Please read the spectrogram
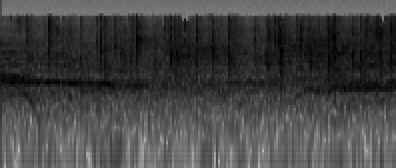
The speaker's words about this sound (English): Crowd beginning to speak up just a tad.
